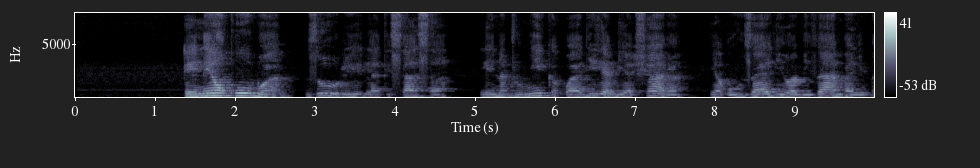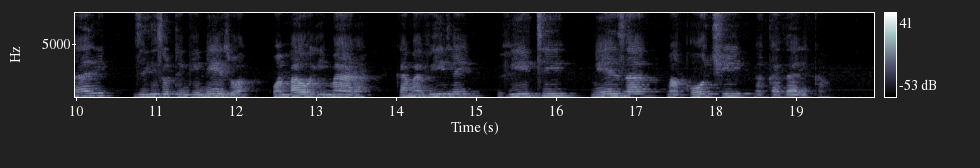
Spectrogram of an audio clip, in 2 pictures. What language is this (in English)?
Swahili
